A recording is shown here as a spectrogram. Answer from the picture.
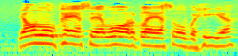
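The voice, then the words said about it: Put-on Texan drawl. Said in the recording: “the Texas accents ... I hadn't recognized that accent.”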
